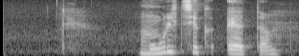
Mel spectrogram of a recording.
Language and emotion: Russian, neutral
